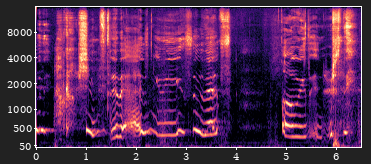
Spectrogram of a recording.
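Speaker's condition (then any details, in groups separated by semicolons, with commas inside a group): Cerebral palsy, athetoid, severe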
